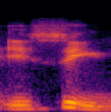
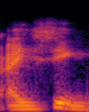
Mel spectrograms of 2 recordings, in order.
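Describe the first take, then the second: First: The name is pronounced the French way. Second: The name is pronounced the English way. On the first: "orang Prancisnya sendiri bilangnya Ising" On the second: "orang membaca bagi American atau British mungkin Ising"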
